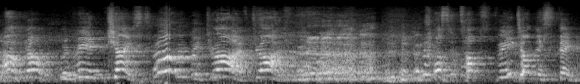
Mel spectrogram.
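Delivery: high urgent shouting, laughing; mock panic. Chased on the moped, urging partner to drive, panicky shout. Being chased, improv scene.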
